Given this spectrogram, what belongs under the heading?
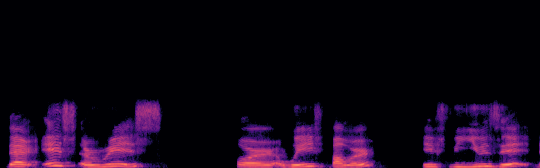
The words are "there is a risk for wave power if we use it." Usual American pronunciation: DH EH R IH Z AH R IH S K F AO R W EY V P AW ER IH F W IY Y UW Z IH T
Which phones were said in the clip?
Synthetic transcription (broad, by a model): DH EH R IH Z AH R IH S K F AO R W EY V P AW ER IH F W IY Y UW Z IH T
